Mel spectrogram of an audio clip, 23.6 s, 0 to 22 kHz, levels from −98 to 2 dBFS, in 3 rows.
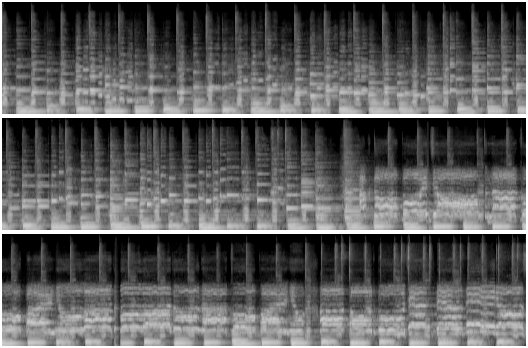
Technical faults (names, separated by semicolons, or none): short concealed packet loss; burst of packet loss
